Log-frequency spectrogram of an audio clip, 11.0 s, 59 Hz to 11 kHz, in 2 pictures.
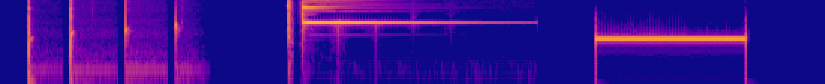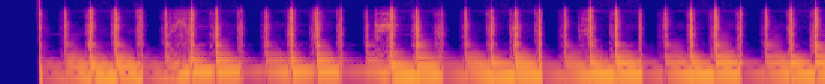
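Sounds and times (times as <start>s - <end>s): music: 5.8s - 11.0s.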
